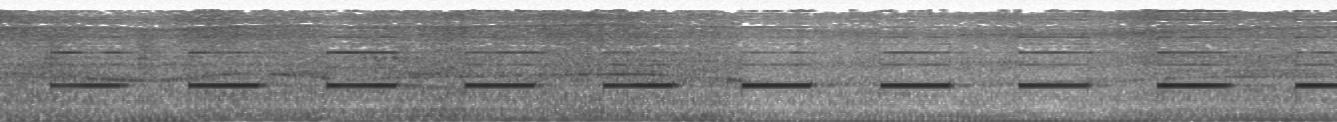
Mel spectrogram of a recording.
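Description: Hyster reach stacker's back-up alarm beeping steadily, about one half-second beep every second, over its diesel engine running underneath. The engine's pitch shifts a few times as the machine moves with a container raised.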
